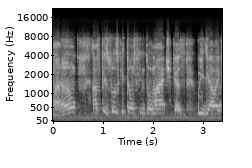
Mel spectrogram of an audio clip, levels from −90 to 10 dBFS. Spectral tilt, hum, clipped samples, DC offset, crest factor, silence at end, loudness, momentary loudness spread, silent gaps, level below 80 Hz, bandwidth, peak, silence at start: 0 dB/octave; none; under 0.1%; under 0.1%; 18 dB; 0 s; -16 LUFS; 4 LU; none; -56 dBFS; 15 kHz; 0 dBFS; 0 s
